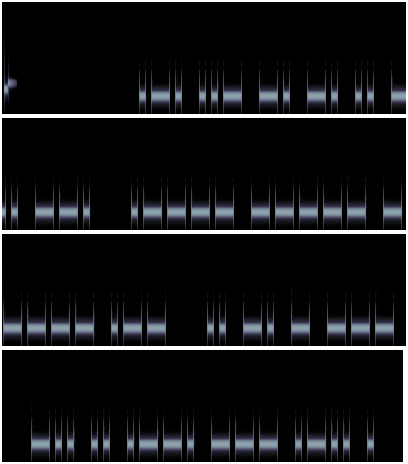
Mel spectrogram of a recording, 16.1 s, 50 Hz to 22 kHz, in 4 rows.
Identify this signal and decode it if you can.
Morse code, heard as a keyed tone, about 20 wpm, 700 Hz. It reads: RUNNING 100W INTO DIPOLE
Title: Common QSO Phrases Encore 20wpm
